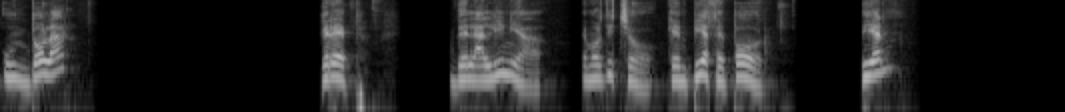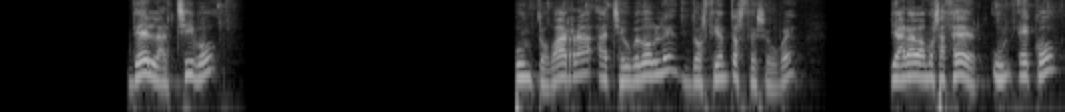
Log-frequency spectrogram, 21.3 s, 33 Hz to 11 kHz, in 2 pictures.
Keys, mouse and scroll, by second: 0.4 typing, 1.8-4.0 typing, 6.3 typing, 8.2-10.1 typing, 9.7 Escape, 11.5-12.9 typing, 15.8-17.4 typing, 19.5-21.3 typing.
